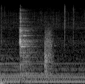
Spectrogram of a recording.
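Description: Dumplings fry in a pan with the lid off, crackling in two quick, close sizzling spurts over a low steady hiss.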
